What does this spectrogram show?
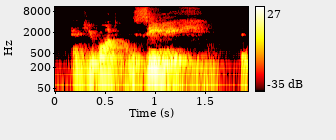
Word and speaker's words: Selig: So, for instance, this opening phrase, Selig sind die Toten, the S sound at the beginning of a word in German is always Z. So you cross out the S, you write a Z.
